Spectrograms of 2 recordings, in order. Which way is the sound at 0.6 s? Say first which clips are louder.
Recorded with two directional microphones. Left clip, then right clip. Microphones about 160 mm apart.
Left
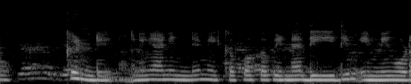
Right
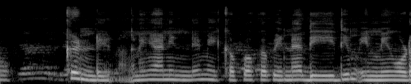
Right 5 dB; 20° right (ahead or behind).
